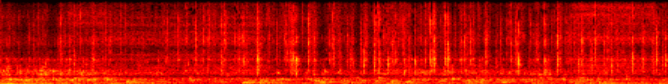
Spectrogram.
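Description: Underwater recording: a rush of air bubbles rumbles loudest at the start, over a steady crackle of fine clicks and the wash of the water.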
